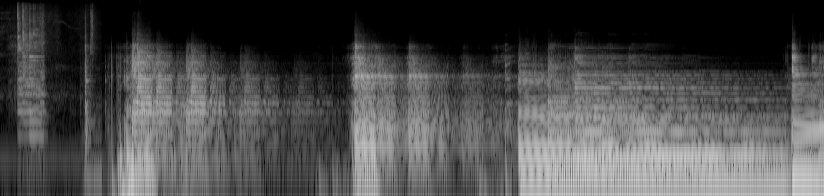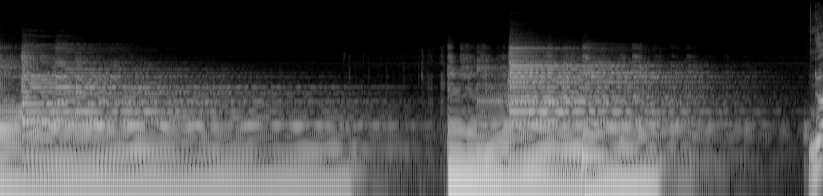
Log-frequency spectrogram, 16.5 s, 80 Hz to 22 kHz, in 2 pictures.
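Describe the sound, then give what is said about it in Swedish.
An electric guitar plays sustained chords through a delay pedal set to heads 1 and 3, each strum trailed by repeating echoes that blur into a thick, wavering wash. It's loud, with no voices. “Och trycker man en, sista, eh, en tillgång då så får man huvud 1 och 3.”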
